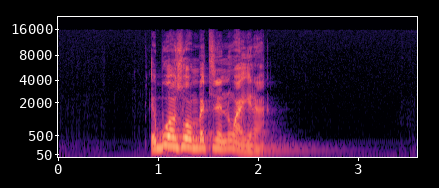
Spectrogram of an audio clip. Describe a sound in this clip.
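A man speaks calmly and close into a microphone.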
